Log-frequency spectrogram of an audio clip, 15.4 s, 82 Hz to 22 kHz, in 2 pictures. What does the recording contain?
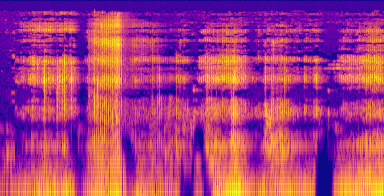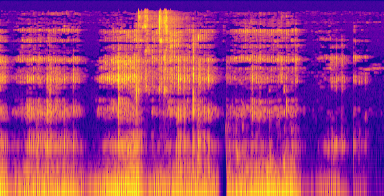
Cat purr domestic happy glad
Recording device: Roland R-26 portable digital recorder.
Microphone: Built-in directional XY stereo microphone.
Edited in: Adobe Audition (adjusted gain slightly, for a good signal level).
Date and location: April 2016, field-recording, Sweden.
murmur, vibration, happy, cats, 20-hz, low-sound, purrer, hum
